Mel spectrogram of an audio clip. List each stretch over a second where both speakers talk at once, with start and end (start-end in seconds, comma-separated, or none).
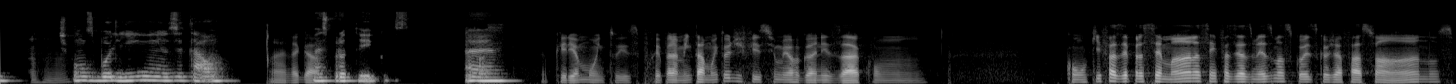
none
